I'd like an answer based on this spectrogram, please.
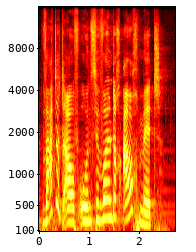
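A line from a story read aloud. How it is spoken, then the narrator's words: Indignant call. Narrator (German): ruft Ben empört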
